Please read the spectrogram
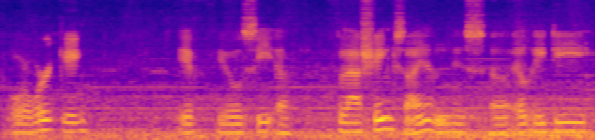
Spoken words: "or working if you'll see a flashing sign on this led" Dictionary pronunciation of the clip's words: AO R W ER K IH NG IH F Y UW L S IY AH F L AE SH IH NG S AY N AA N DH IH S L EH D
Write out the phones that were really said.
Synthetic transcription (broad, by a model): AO R W ER K IH NG IH F Y UW L S IY AH F L AE SH IH NG S AY IH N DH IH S L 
